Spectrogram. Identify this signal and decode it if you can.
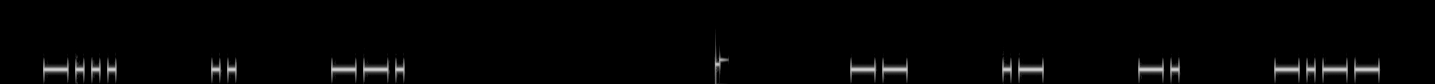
Morse code, heard as a keyed tone, about 15 wpm, spaced as for 7 wpm, 700 Hz. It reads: BIG MANY
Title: 4x Character Spacing - Top 200 Words - 15wpm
